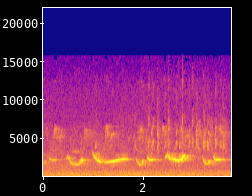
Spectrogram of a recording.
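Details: Rufous-bellied thrush singing on Ilha do Governador, Brazil, in January 2013: a run of fluting whistled notes, each dipping then rising or sliding level, about six phrases in under four seconds over a soft low hum.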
